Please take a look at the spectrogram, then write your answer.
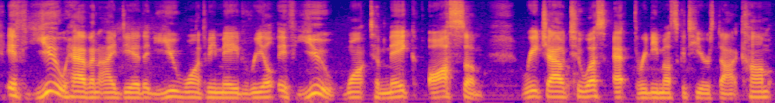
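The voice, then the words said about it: Radio announcer voice. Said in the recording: “I'm really actually feeling your radio voice right now.”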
